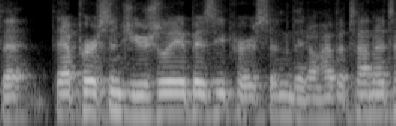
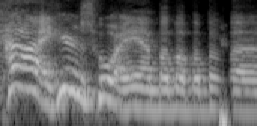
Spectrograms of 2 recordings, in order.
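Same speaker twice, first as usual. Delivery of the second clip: put-on salesy salesperson voice; 4 semitones higher, 4 dB louder than usual. Showing the wrong way to call past a gatekeeper, sounding like a salesperson. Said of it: "I sound like mister Salesperson".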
